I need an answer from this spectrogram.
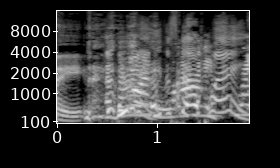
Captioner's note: laughing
